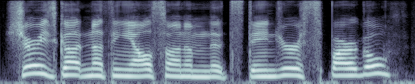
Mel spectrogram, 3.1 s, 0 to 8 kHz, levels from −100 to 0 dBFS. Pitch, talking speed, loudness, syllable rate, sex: 200 Hz, 190 wpm, -15 LUFS, 5.2 syllables/s, male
